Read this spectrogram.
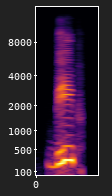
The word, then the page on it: beep: Indian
